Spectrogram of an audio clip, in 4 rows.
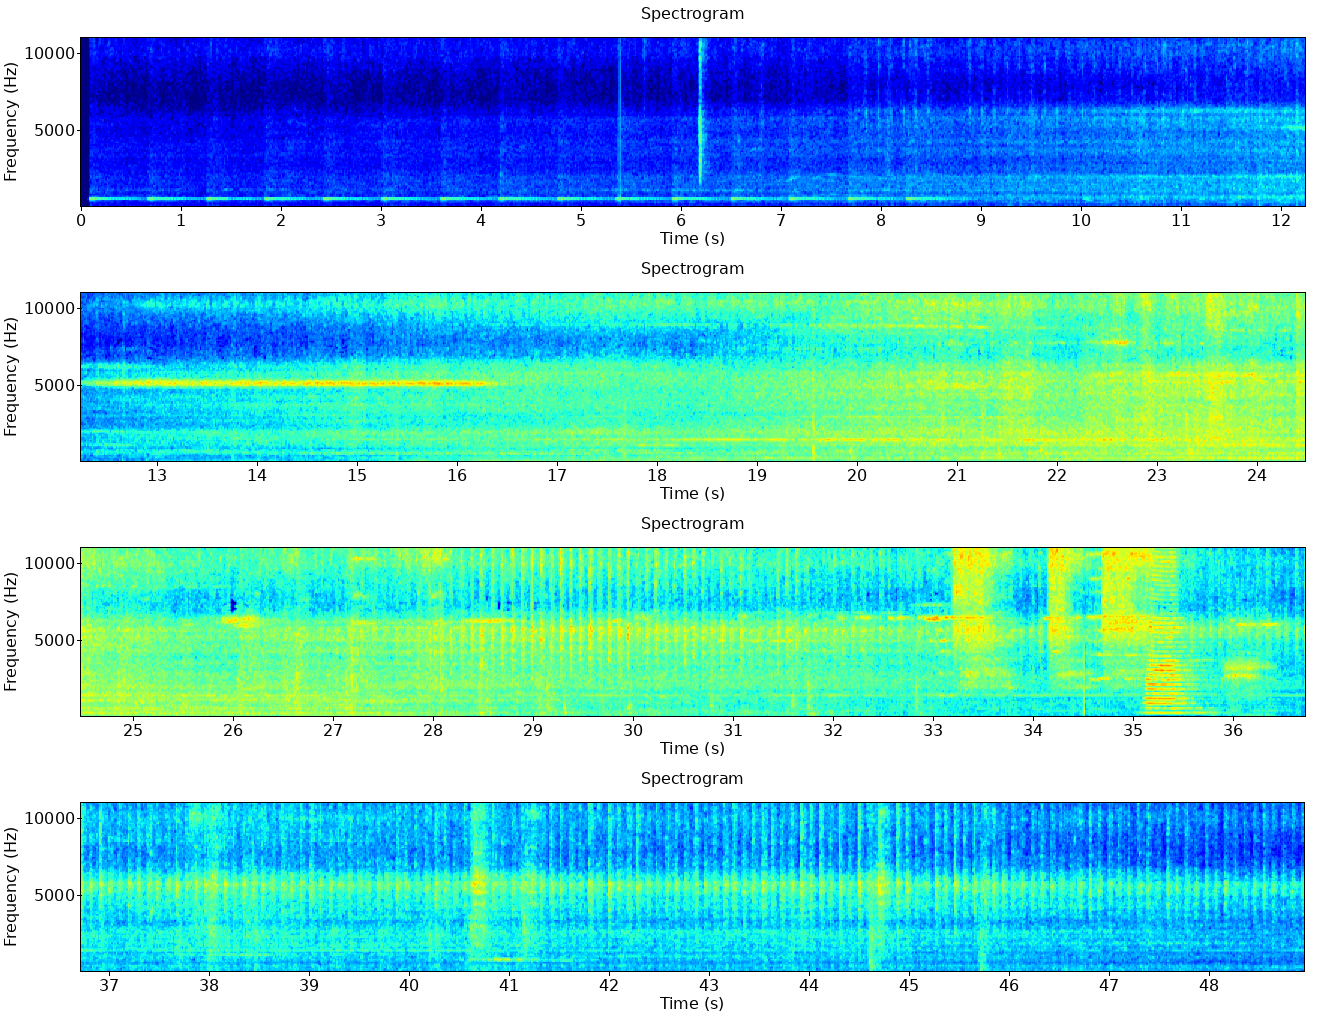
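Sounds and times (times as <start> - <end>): electric train running noise: 3.6 - 48.9
high wheel squeal: 11.0 - 43.9
train horn blast: 33.3 - 36.6.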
